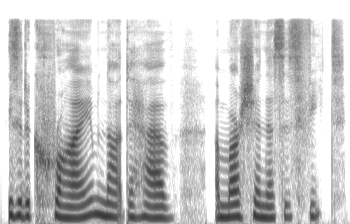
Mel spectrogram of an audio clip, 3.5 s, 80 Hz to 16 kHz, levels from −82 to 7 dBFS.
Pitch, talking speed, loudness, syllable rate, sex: 200 Hz, 170 wpm, -18 LUFS, 4.4 syllables/s, female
